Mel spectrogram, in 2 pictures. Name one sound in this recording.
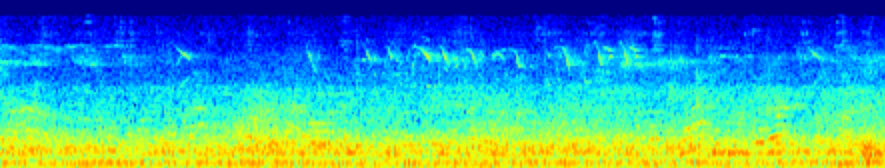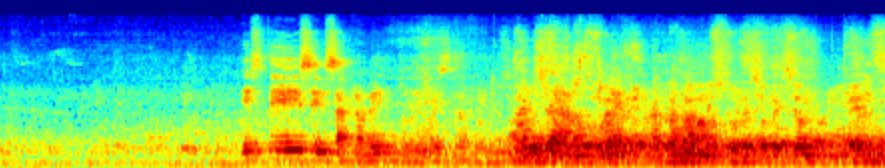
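A man speaks quietly and slowly, close by.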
